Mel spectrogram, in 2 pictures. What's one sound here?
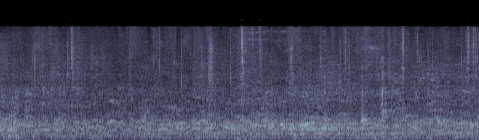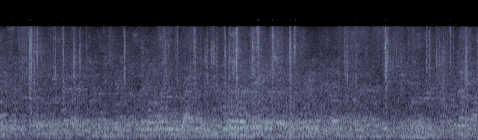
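Paper cards rustle and flap as hands shuffle them.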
